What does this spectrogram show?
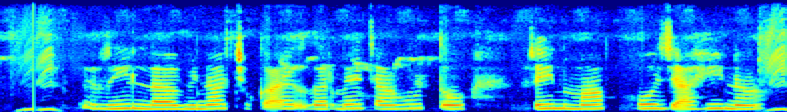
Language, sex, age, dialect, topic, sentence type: Chhattisgarhi, female, 18-24, Northern/Bhandar, banking, question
